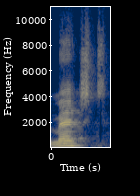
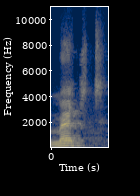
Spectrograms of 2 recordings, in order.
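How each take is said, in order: Both takes have the same delivery.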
